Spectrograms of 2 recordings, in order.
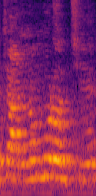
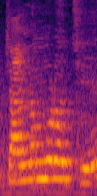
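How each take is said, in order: Both takes have the same delivery.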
